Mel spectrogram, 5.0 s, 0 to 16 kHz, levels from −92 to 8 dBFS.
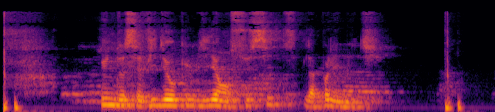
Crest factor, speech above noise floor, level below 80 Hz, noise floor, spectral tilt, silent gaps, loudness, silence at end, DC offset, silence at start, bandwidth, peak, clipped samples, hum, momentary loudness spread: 18 dB; 40 dB; -42 dBFS; -61 dBFS; -6 dB/octave; none; -22 LUFS; 0.35 s; under 0.1%; 0.05 s; 11.5 kHz; -4 dBFS; under 0.1%; none; 23 LU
